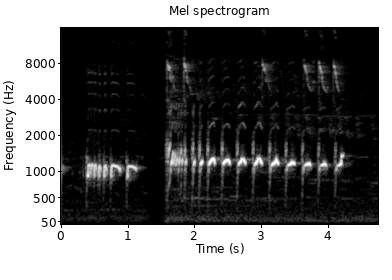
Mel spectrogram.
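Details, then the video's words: Zebra dove song: a brief burst of soft coos, a pause, then a fast even series of bright cooing notes, with high chirps from other birds above. "Suara Burung Perkutut"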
